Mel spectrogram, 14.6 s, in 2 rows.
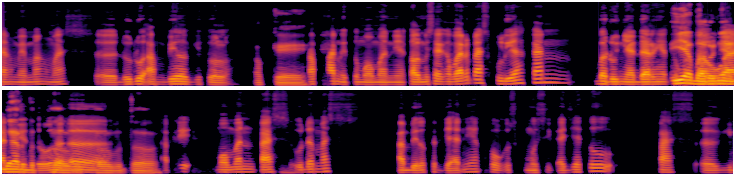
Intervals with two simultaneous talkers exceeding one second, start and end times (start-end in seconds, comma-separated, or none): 6.8-8.4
